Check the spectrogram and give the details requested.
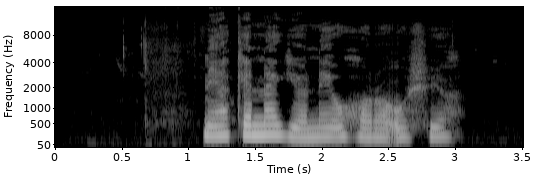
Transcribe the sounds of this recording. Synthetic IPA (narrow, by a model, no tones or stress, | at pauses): nɪakɛnaɣɪɔneoɦɔɾɔʔoʃjɔ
